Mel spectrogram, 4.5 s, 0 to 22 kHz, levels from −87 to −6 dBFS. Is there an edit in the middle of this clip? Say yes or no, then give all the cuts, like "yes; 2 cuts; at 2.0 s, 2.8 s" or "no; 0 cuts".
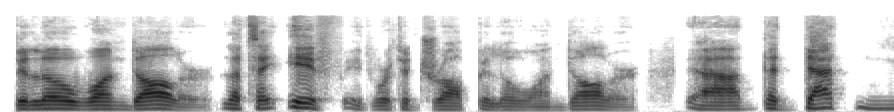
no; 0 cuts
